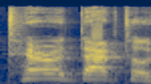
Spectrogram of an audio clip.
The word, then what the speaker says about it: pterodactyl: 因为他的 P 是 silent，也就是他的拼音里面这个 P 是不发音的，是 silent。可是 P 这个字母又正好跟 P-E-E 尿尿听起来是一样的，所以因为他尿尿是不发出声音的。OK， P is silent.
